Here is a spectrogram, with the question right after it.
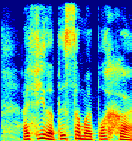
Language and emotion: Russian, angry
